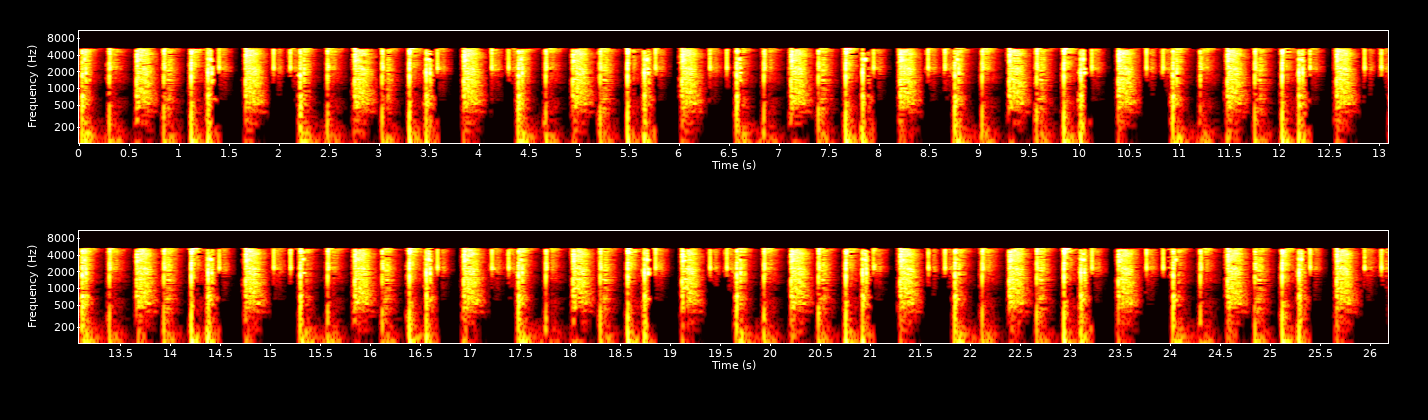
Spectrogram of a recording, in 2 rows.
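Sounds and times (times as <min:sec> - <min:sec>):
breakbeat drums: 0:00.0 - 0:26.1.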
